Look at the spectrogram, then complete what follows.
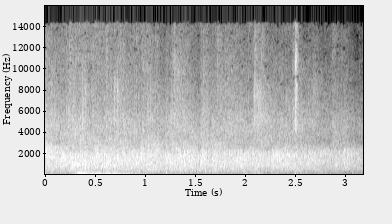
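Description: An audience claps steadily, a dense, even wash of many hands that holds at a fairly loud level throughout and thins slightly toward the end.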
